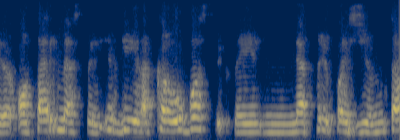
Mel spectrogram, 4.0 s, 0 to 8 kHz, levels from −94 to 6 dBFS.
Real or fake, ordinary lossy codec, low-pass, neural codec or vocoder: fake; Opus, 32 kbps; 7.2 kHz; codec, 16 kHz, 4.8 kbps, FACodec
